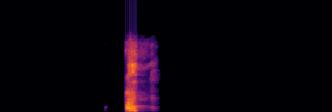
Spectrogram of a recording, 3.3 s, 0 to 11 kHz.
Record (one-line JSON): {"cough_length": "3.3 s", "cough_amplitude": 27834, "cough_signal_mean_std_ratio": 0.14, "survey_phase": "beta (2021-08-13 to 2022-03-07)", "age": "45-64", "gender": "Female", "wearing_mask": "No", "symptom_none": true, "smoker_status": "Never smoked", "respiratory_condition_asthma": false, "respiratory_condition_other": false, "recruitment_source": "REACT", "submission_delay": "2 days", "covid_test_result": "Negative", "covid_test_method": "RT-qPCR", "influenza_a_test_result": "Unknown/Void", "influenza_b_test_result": "Unknown/Void"}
